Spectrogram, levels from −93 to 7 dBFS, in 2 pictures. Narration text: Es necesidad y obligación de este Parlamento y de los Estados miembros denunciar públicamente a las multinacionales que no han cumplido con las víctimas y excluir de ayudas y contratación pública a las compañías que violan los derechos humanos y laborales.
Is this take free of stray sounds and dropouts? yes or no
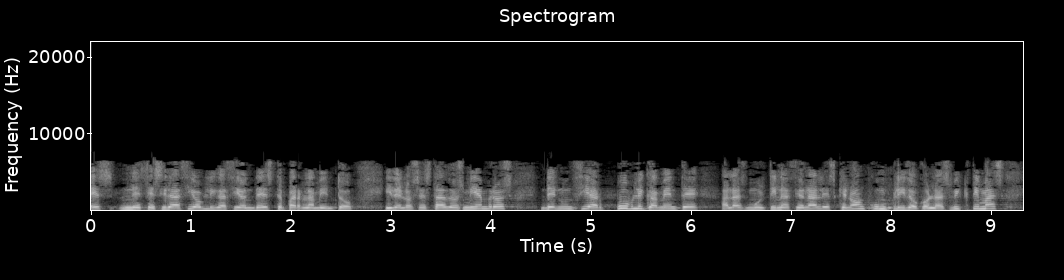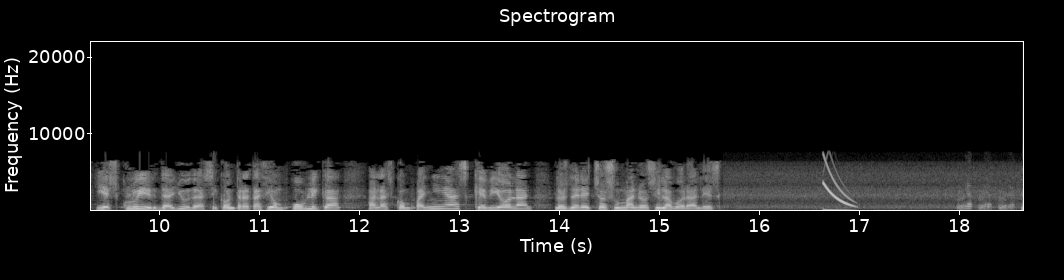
no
